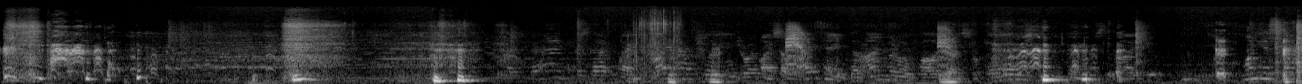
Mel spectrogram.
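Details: Domestic cats fighting over food give low, wavering yowls and growling caterwauls in short bursts, mixed through steady human talk and some laughter indoors.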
